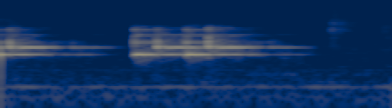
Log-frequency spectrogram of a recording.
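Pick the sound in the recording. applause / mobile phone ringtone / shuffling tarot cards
mobile phone ringtone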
